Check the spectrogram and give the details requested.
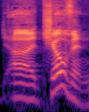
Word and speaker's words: Chauvin: Chauvin. Is that how you say it? Chauvin. Like chauvinistic.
